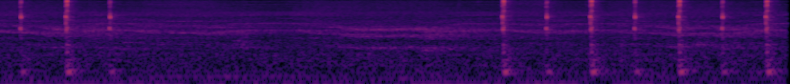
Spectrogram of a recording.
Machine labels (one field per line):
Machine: valve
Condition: normal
